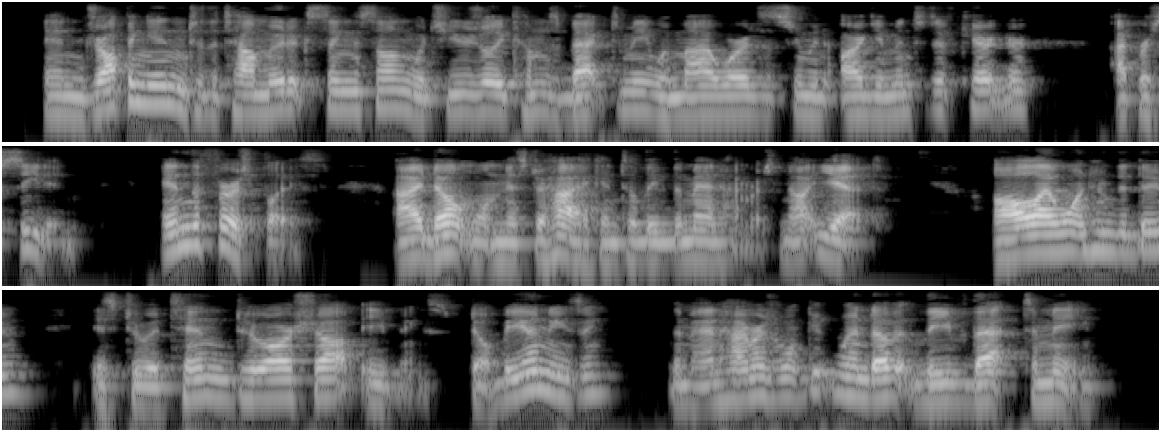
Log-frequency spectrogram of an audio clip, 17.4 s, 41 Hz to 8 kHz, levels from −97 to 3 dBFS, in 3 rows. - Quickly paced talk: Yes, fast, 220 wpm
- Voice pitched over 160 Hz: No, low, 130 Hz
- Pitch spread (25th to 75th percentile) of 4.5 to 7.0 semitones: No, average, 4.1 semitones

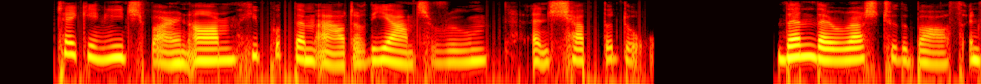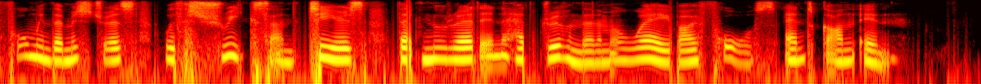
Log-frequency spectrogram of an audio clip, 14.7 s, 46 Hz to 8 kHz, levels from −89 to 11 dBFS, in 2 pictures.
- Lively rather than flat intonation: No, average, 3.0 semitones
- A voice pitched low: No, high, 200 Hz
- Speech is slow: No, average, 165 wpm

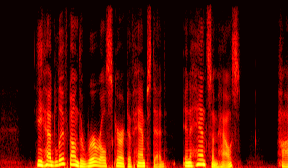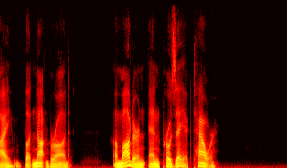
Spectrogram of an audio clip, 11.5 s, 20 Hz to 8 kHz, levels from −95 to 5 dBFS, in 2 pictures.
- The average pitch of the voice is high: No, low, 125 Hz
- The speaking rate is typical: No, slow, 115 wpm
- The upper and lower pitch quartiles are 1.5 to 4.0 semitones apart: No, wide, 5.5 semitones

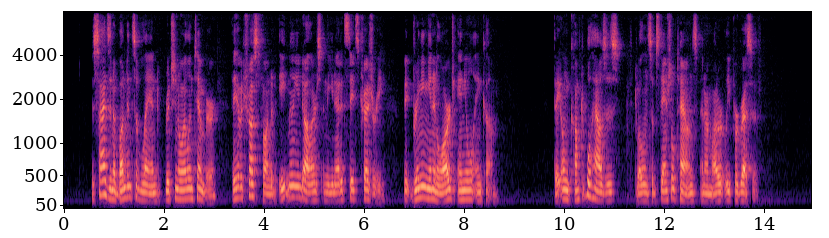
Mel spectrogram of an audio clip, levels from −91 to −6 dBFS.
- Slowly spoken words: No, average, 170 wpm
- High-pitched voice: No, low, 135 Hz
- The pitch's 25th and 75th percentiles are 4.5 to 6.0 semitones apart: No, average, 3.6 semitones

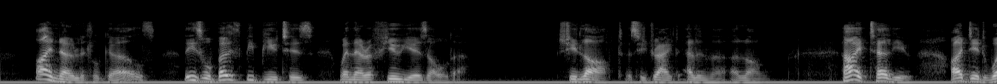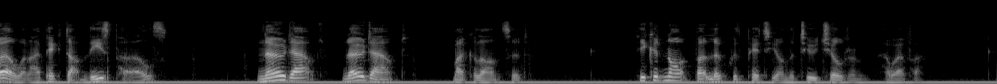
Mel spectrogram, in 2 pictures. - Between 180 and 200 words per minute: No, average, 160 wpm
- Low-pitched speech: Yes, low, 100 Hz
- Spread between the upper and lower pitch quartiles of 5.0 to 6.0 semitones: No, average, 3.8 semitones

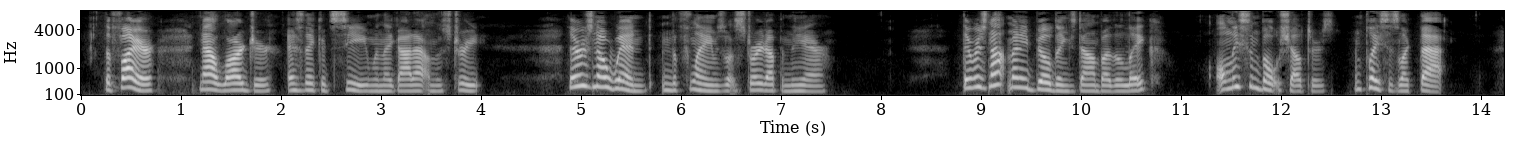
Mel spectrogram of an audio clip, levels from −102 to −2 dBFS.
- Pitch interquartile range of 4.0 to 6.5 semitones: Yes, average, 4.4 semitones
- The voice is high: Yes, high, 225 Hz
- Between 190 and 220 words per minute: Yes, average, 195 wpm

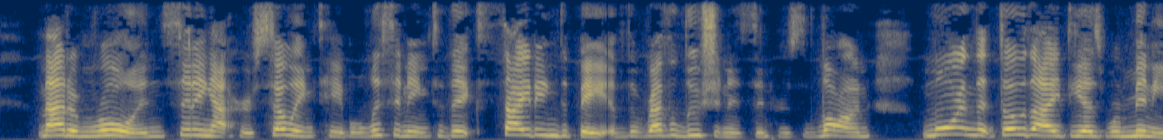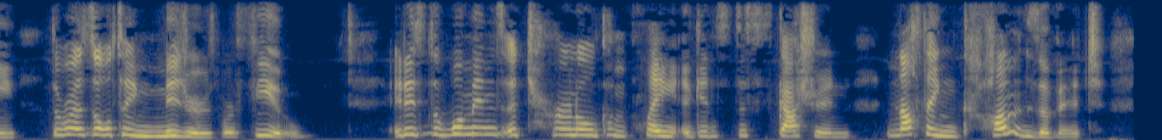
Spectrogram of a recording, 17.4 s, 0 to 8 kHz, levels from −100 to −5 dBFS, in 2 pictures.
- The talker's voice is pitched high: Yes, very high, 290 Hz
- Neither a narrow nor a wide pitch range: Yes, average, 4.7 semitones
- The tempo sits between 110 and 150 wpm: Yes, average, 145 wpm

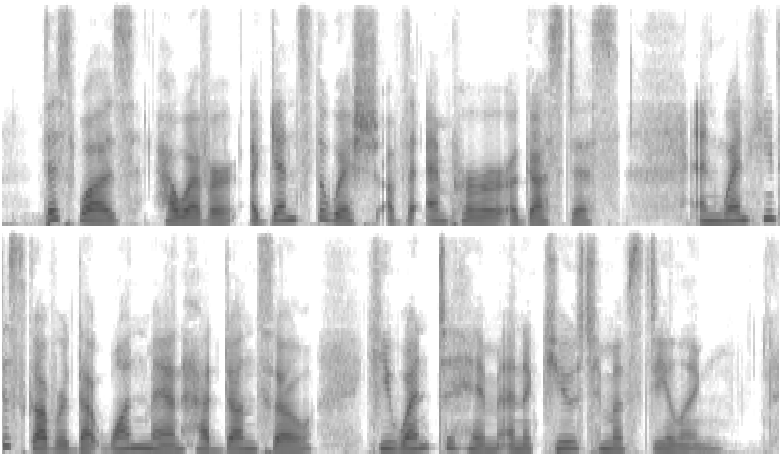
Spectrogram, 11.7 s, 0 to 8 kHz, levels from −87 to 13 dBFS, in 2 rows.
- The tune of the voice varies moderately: Yes, average, 3.0 semitones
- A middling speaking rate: Yes, average, 150 wpm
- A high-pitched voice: Yes, high, 215 Hz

